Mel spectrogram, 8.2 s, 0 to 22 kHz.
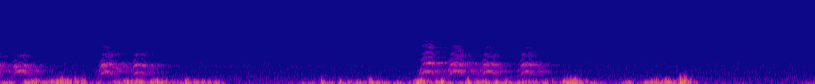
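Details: Husky barking under a window on Öreg út, 24 February 2024; short bursts of hoarse, harmonic barks in two clusters over deep low rumbling background noise.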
